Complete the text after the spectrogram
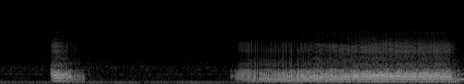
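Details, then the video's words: Loud snoring from Mookie, a female cat dozing with her eyes open. A brief snorting breath comes first, then a long, noisy, rumbling inhalation fills the second half. "Cat Snoring Loud & Sleeping With Eyes Open"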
